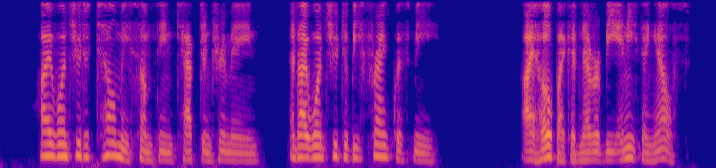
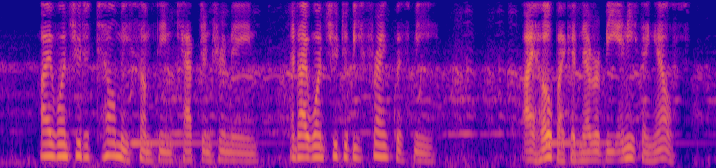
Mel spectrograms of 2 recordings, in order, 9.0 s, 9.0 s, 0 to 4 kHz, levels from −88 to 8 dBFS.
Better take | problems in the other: first | background sound (Fowl + Marimba, xylophone); 14 dB below the speech

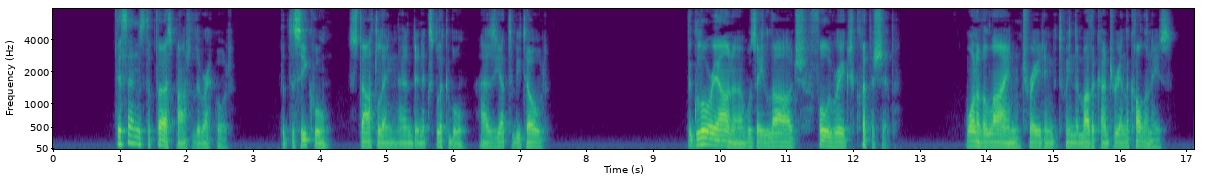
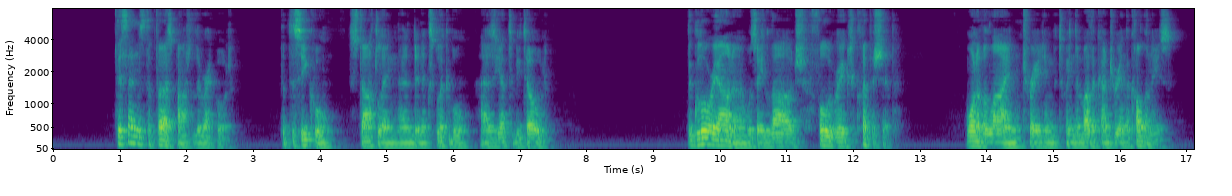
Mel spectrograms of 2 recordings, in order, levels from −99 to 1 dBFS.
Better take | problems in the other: first | room echo; dies away in 0.3 s

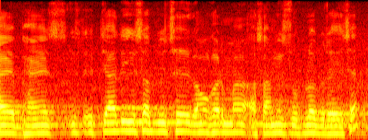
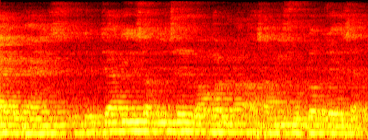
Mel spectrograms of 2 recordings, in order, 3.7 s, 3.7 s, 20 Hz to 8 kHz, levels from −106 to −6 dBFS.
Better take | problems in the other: first | room echo; dies away in 1.1 s

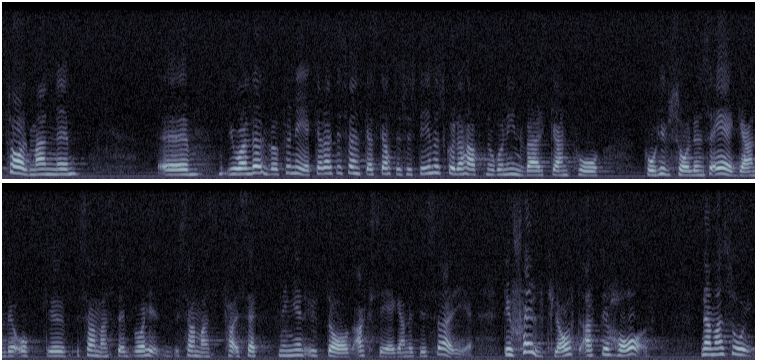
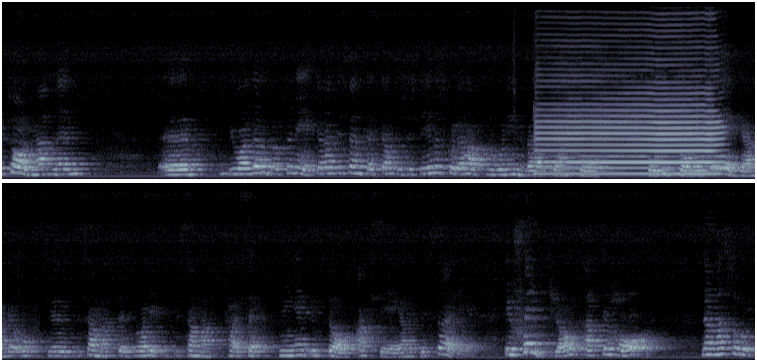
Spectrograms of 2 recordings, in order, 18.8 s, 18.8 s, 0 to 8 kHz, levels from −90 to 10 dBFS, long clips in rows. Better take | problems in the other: first | background sound (Wind instrument, woodwind instrument); 4 dB above the speech // room echo; dies away in 0.7 s

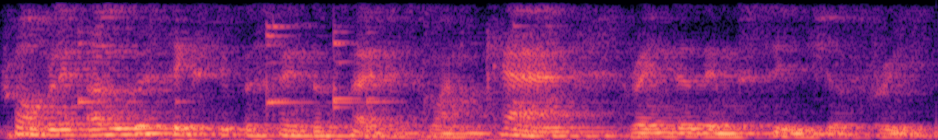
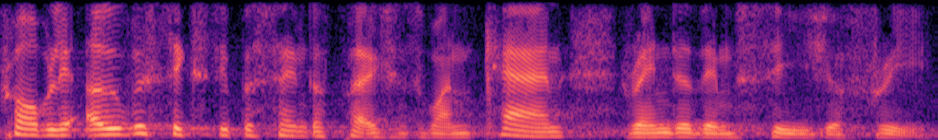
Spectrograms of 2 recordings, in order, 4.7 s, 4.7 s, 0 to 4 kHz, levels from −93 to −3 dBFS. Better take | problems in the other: second | background sound (Glass); 14 dB below the speech // room echo; dies away in 1.1 s

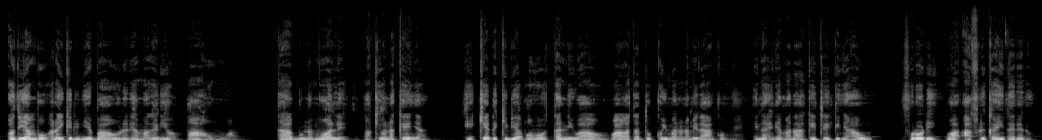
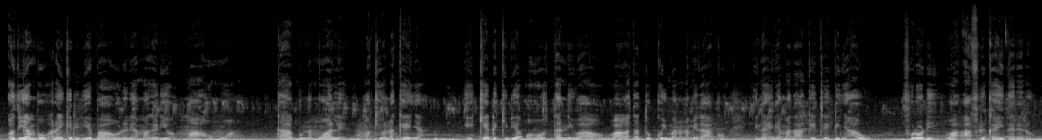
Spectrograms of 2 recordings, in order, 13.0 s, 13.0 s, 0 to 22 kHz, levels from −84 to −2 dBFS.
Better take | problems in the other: second | noise reduction (neural mask model DeepFilterNet 3)

